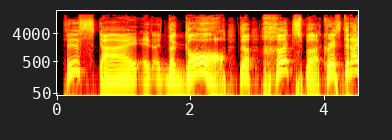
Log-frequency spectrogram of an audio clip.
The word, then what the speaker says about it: chutzpah: How do you say it? You say it for me. Chutzpah. Back of the throat? Chutzpah.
